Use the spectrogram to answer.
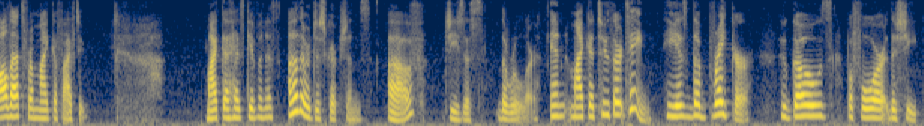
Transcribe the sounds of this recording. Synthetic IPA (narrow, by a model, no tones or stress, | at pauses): ɔlˠðætsfɹʌ̃mːaɪkɨfa̰ɪv̥tʰʉ | maɪkɨɨzɡɪvɨ̃nʌsʌðə˞dɨskɹɪpʃɨ̰̃nz̥ | ʌv̥ | d͡ʒizɨs | ðəɹṵlˠə̰˞ɪ̃nmaɪkɨtʰʉθɜ˞tʰĩn | iɪzðəbɹeɪkə̰˞ | hʉɡoʊz | b̥əfɔɹðɨʃip̚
